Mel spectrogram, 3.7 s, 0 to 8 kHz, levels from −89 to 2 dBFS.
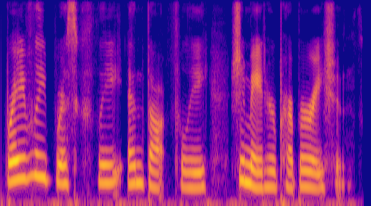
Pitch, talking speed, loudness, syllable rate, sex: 225 Hz, 130 wpm, -19 LUFS, 4.9 syllables/s, female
